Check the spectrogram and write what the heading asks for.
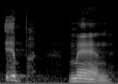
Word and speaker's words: Ip Man: So it's Ip. I said, it's Ip Man. And he's a man, obviously, but that has nothing to do with that. The reason why Ip Man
